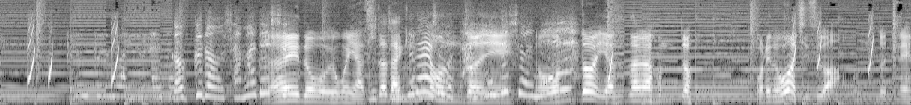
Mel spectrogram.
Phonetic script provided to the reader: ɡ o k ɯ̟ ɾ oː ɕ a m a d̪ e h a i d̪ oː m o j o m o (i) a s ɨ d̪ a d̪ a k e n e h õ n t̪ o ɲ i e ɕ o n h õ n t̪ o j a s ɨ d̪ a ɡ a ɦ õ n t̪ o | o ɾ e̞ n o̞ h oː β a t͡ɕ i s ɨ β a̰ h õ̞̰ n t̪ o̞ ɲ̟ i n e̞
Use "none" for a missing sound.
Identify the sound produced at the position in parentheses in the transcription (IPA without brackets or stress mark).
j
